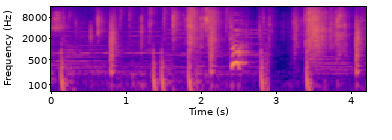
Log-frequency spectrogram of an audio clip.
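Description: A Pokémon booster pack's foil wrapper crinkling and being torn open in a series of sharp crackles, with a longer rip about three and a half seconds in. The pack is a stubborn one that is hard to tear. Background music plays underneath.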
